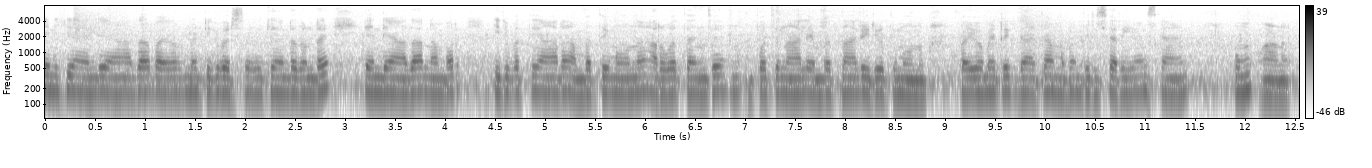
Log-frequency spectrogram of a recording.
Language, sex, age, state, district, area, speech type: Malayalam, female, 60+, Kerala, Alappuzha, rural, read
